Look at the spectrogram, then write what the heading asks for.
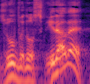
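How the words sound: It is said with a questioning tune.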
